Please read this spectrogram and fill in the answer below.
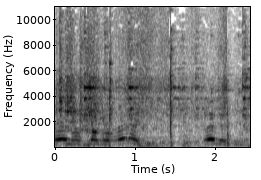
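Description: Heavy butcher's cleaver chopping beef on a wooden chopping block, two sharp chops about a second apart. A voice calling out is as loud or louder near the start and near the end.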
